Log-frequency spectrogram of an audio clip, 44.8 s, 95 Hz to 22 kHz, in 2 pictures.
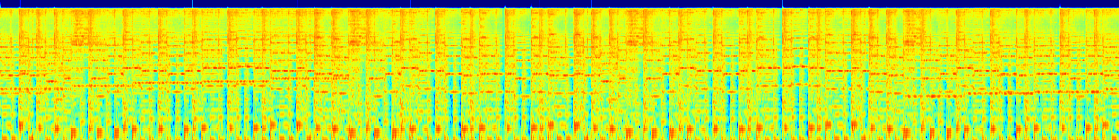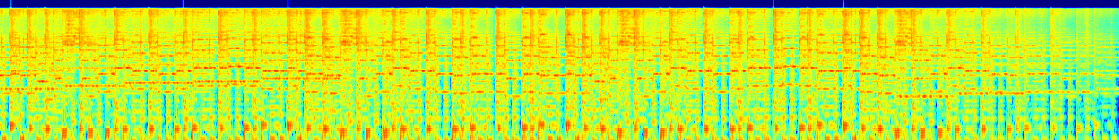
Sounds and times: Theme music: 0:00.0 - 0:44.7.

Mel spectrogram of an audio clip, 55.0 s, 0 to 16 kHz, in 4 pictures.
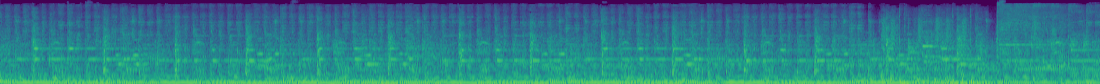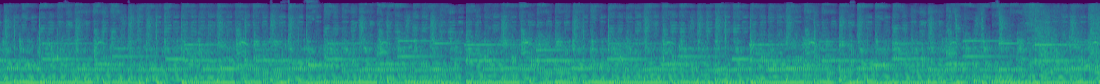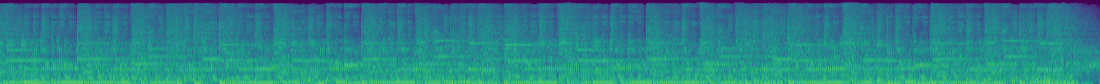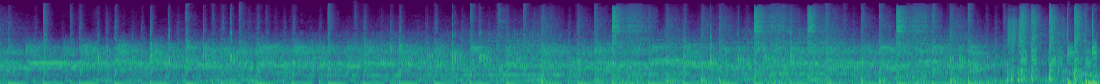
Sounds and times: Music: 0:00.0 - 0:55.0.

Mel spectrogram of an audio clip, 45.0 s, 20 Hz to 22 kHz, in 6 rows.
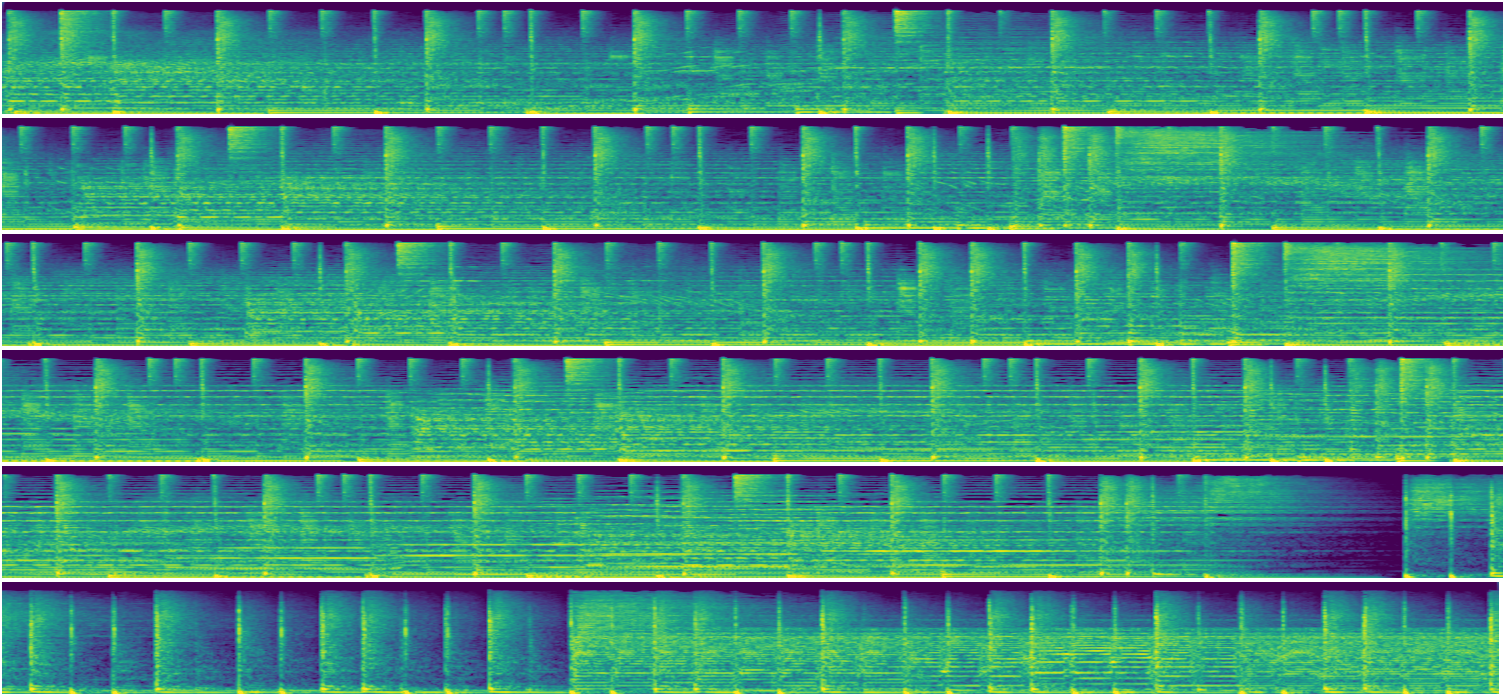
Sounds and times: Music: 0:00.0 - 0:45.0.

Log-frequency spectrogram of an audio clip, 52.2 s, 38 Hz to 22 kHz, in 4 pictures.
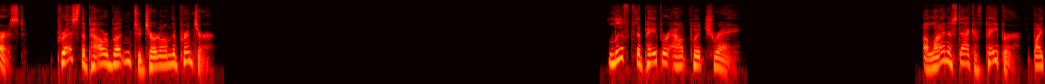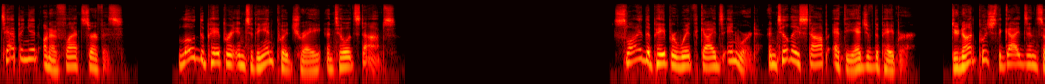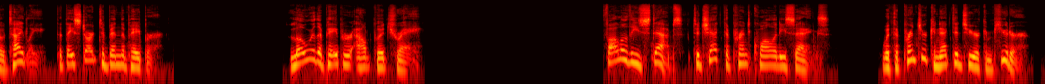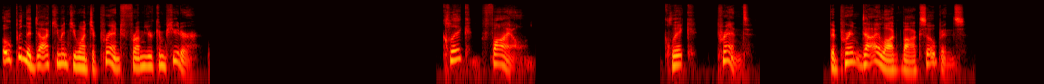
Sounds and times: Speech: 0:00.0 - 0:02.8, 0:07.6 - 0:09.4, 0:11.6 - 0:14.7, 0:15.3 - 0:18.1, 0:20.8 - 0:28.2, 0:29.7 - 0:31.5, 0:33.7 - 0:36.6, 0:37.2 - 0:41.8, 0:44.8 - 0:45.9, 0:47.5 - 0:48.7, 0:49.6 - 0:51.4.

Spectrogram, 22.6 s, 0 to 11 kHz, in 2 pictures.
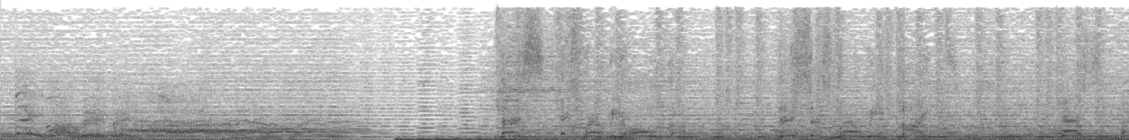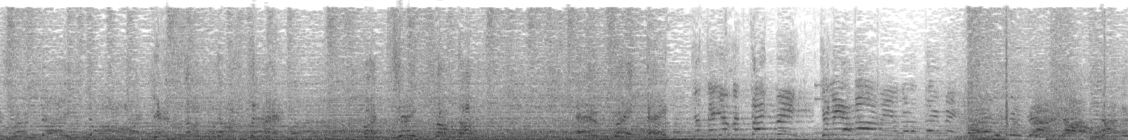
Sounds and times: Music: 0:00.0 - 0:22.5
Speech: 0:05.0 - 0:06.9, 0:07.8 - 0:09.6, 0:14.9 - 0:16.1, 0:17.0 - 0:22.5.

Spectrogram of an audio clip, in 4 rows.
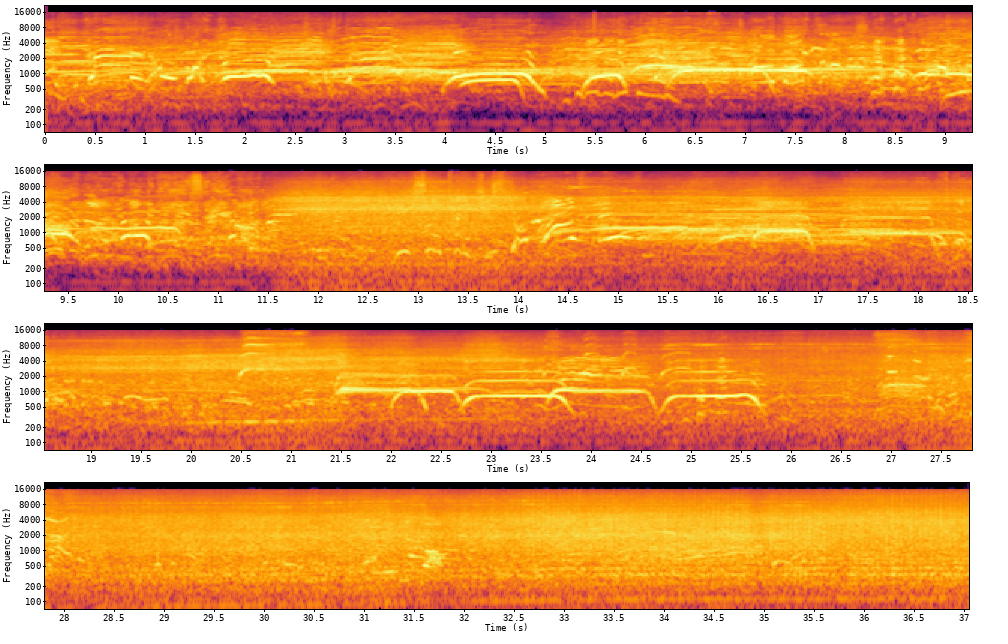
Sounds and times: Helicopter: 0:10.0 - 0:37.0.

